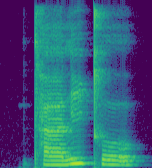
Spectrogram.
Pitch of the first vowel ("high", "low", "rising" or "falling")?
low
